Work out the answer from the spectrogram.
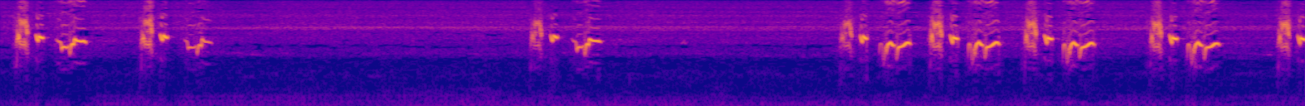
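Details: Lure song of a wild sooty-headed bulbul, played so wild bulbuls respond and come near: a lively series of short clear phrases, each a sharp note followed by a bubbling downward twist, sparse at first then rapidly repeated near the end.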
